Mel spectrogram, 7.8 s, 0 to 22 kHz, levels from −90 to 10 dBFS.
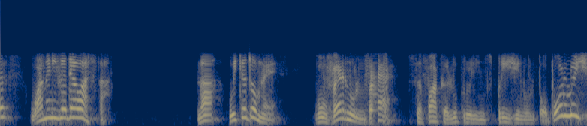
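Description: Speech that sounds plainly rough and synthetic, confined to a telephone band of roughly 200 Hz to 3.5 kHz with nothing above. This is the iLBC codec, a narrowband VoIP coder that handles each 30 ms frame on its own, at a rate that fits its 13.33 kbps mode. The lost iLBC frames come through as short stretches where the sound turns into a held, buzzy or breathy tone instead of moving on: once from 2.73 to 2.83 s, about 90 ms, and again in scattered bursts between 4.8 and 5.16 s, about 240 ms in all, the longest run lasting around a tenth of a second. In each gap the decoder filled the missing audio by repeating the last pitch cycle mixed with noise. Because every frame stands alone, the speech comes right again almost as soon as packets resume.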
